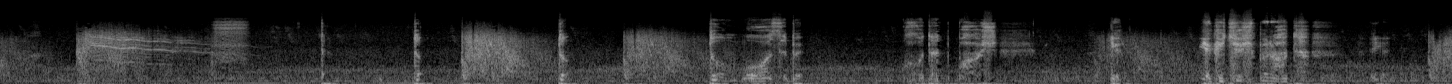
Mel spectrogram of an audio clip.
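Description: A man speaks softly and with emotion, close by.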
